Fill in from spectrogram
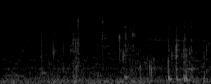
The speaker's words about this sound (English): Excuse me as I drink my water.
